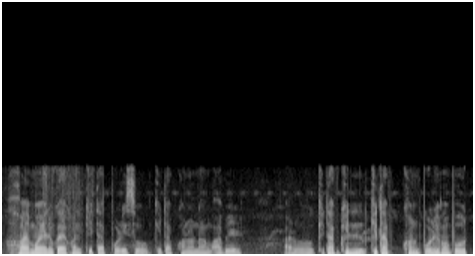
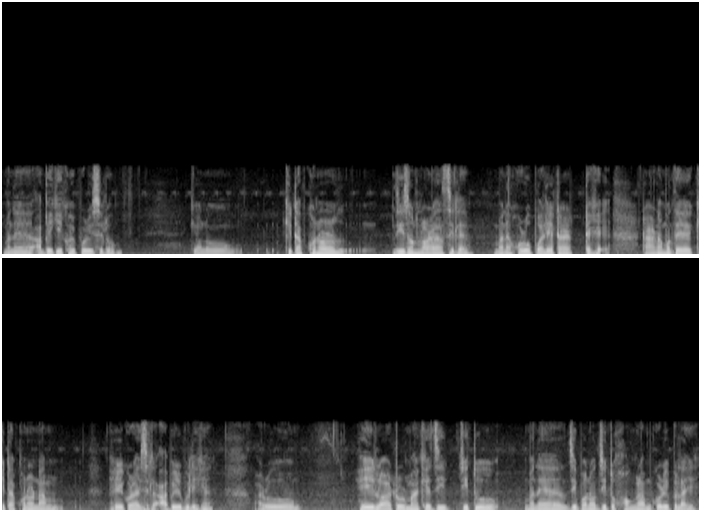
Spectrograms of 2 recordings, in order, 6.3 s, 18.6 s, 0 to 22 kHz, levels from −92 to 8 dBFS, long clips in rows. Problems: none marked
